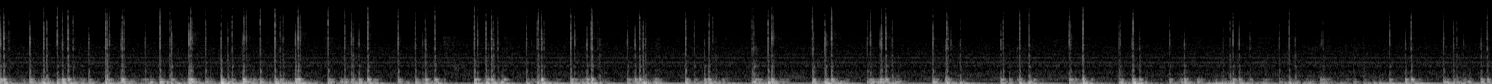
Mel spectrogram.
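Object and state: Plastic headphone headband.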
